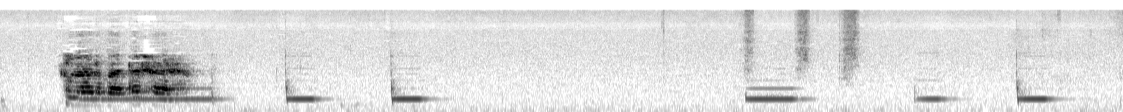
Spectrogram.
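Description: Telephone dialing tones before a call: a handful of short, evenly pitched beeps spaced out over several seconds, preceded by a brief louder burst of sound, heard close and clear against a quiet background.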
